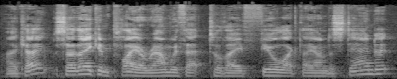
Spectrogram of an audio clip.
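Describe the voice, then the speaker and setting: A man walking through an educational software system, explaining it in a relaxed way with fillers. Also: medium pitch, moderate pace, noisy background. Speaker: presenter demonstrating software. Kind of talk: casual walkthrough.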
